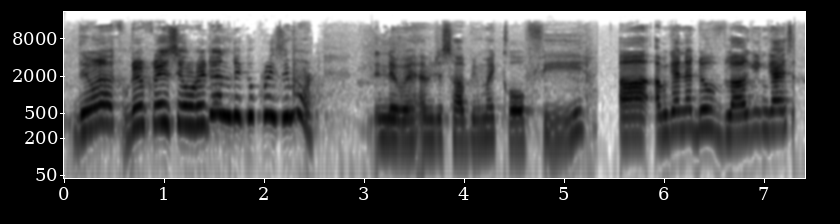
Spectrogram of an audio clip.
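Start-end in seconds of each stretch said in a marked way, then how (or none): 0.1-2.5 much higher, squealing about the dogs; excited squeal. Real, not acted. Telling viewers about the crazy dogs, squealing high. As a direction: rise into a squeal.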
